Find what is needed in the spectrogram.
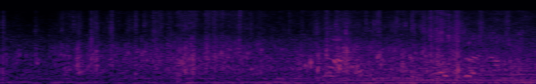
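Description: Water splashing and running in an outdoor grouper-farm pond, with scattered clicks and knocks from handling fish in plastic crates.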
